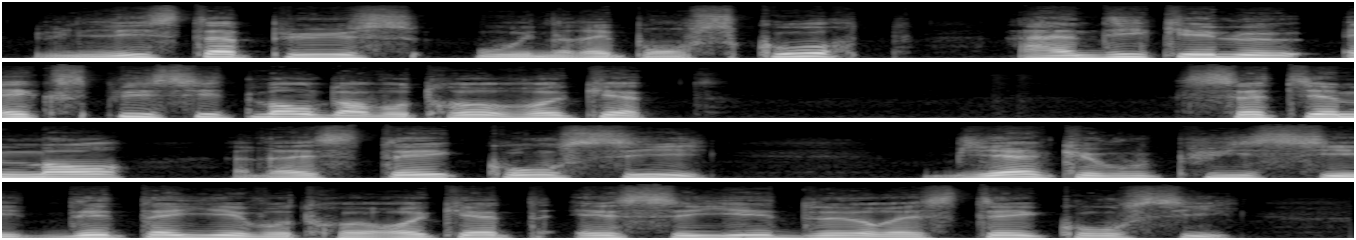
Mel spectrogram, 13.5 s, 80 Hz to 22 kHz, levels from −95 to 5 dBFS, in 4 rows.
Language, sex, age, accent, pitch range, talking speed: French, male, 50-69, French, 115-165 Hz, 120 wpm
